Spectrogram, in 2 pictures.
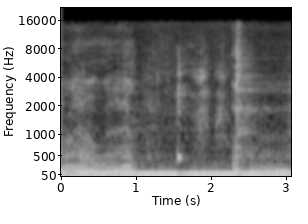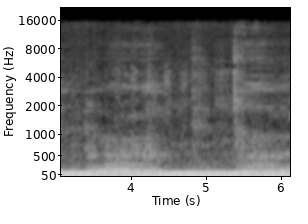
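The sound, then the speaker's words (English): A dog barks and growls in a few sharp bursts and drawn-out vocal sounds in a video of the challenge where owners bark at their dog to see how it reacts, heard over a steady low rumble as if played on a speaker. “Bark at your dog and see how they react.”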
